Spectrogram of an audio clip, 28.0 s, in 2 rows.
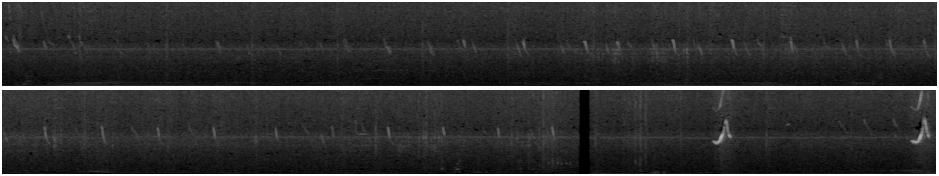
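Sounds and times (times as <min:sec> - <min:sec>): small birds chirping: 0:00.0 - 0:22.7, 0:24.6 - 0:28.0
faint steady hiss: 0:00.0 - 0:28.0
low hum: 0:00.0 - 0:28.0.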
